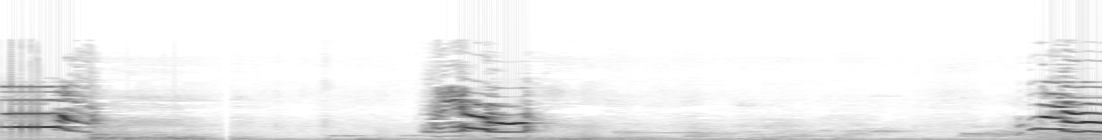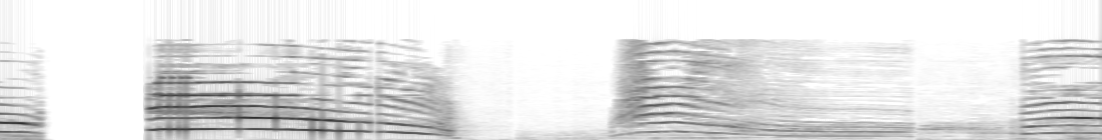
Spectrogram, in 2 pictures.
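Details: Loud cat meows in quick succession, some drawn-out and falling, others short and wavering, with brief gaps of silence and other noises between them.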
